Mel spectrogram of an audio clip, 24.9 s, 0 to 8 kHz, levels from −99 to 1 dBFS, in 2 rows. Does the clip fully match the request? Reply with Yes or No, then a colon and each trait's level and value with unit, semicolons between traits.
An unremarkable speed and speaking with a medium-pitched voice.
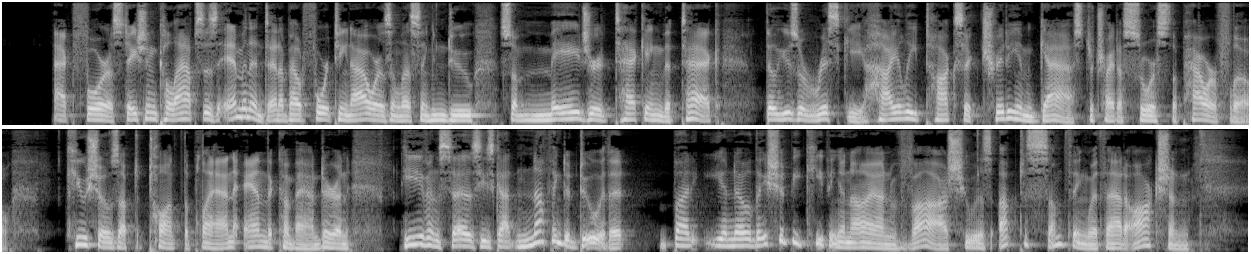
No: average, 180 wpm; low, 130 Hz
